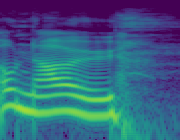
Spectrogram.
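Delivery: attempted Australian accent on "oh no". Self-talk, saying oh no the Australian way: attempted Australian accent. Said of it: "I'm trying to say it in an Australian way".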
